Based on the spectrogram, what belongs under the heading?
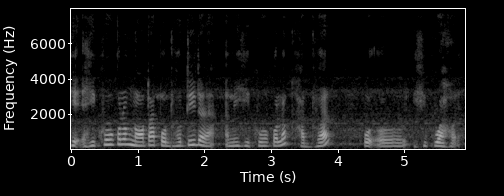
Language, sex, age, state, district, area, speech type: Assamese, female, 45-60, Assam, Golaghat, urban, spontaneous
